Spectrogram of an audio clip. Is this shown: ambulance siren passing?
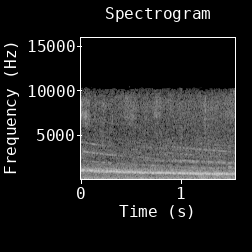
yes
